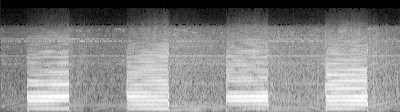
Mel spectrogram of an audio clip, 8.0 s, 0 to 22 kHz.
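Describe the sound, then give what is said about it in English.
A harsh, droning buzz sounds in four evenly spaced bursts of about a second each, over a constant hiss and hum of shortwave radio static, like a repeating buzzer signal. “There are a few strange stations, I must admit, like the buzzer on 4625 kHz.”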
